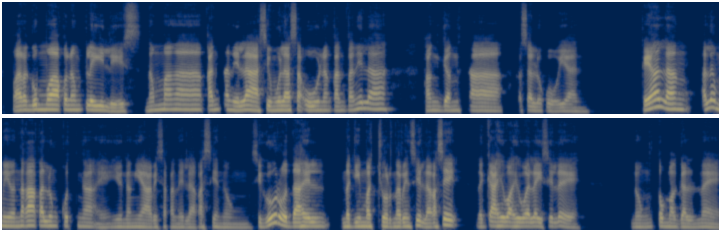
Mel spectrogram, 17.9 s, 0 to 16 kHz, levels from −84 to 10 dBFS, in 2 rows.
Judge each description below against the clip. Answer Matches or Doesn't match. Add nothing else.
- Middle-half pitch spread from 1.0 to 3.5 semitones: Doesn't match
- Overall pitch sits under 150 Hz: Matches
